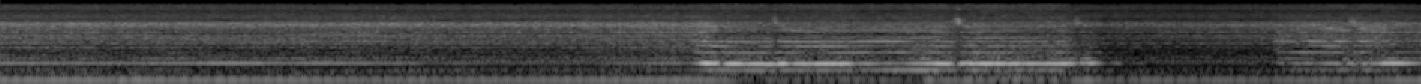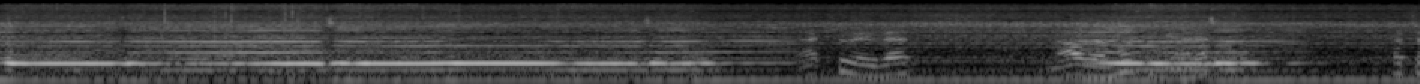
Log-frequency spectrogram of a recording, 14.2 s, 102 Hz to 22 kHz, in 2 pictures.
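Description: Small CNC milling machine (Taig mill with a BT-30 spindle and 1,200 W motor) cutting metal with a half-inch three-flute end mill at about 7,800 rpm. It is taking adaptive-clearing passes 2.5 mm deep at about 39 inches a minute. The steady cutting tone swells in two long stretches as the cutter loads up in the material, then eases.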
